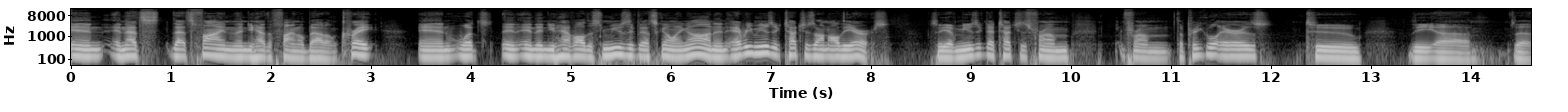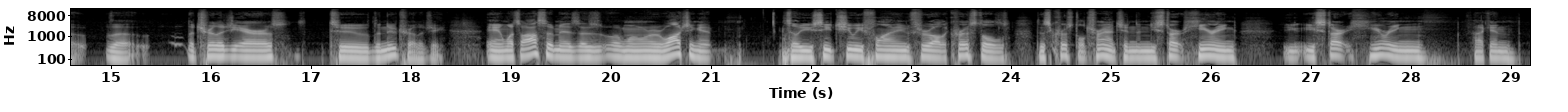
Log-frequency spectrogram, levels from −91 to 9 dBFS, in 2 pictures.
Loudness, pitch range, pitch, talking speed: -20 LUFS, 110-135 Hz, 120 Hz, 185 wpm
